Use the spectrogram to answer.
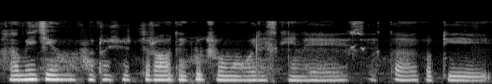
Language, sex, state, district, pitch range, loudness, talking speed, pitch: Odia, male, Odisha, Nuapada, 195-220 Hz, -17 LUFS, 145 wpm, 210 Hz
